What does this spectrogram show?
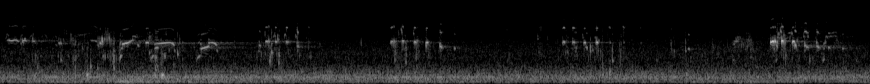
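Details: Several eagles competing over a single bait on the Mississippi River, giving high, thin chittering calls in short repeated bursts, with a louder burst near the end over steady low background noise.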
